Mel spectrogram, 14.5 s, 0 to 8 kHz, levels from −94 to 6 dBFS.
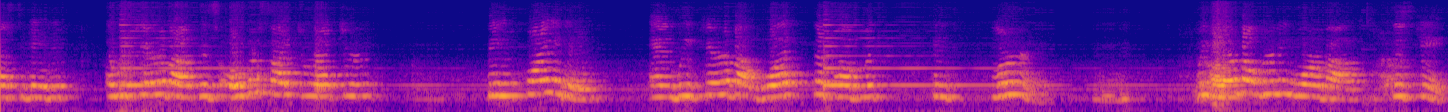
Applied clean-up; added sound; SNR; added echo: neural separator model SepFormer DNS4.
